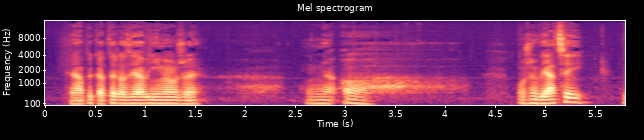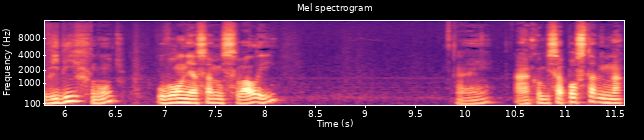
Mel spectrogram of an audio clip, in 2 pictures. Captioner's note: exhales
